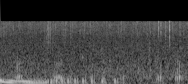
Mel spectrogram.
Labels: {"label": "biophony", "recorder": "SoundTrap 300"}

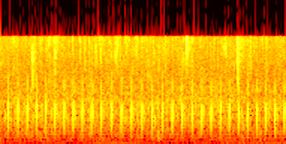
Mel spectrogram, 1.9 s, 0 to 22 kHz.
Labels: {"label": "biophony, rattle", "recorder": "SoundTrap 500"}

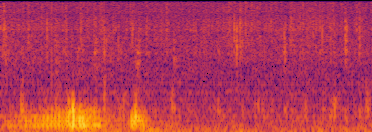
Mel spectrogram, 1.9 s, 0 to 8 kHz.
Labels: {"label": "biophony, growl", "recorder": "SoundTrap 600 or HydroMoth"}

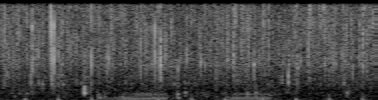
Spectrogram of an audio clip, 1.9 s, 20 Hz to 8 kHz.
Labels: {"label": "biophony", "recorder": "SoundTrap 600"}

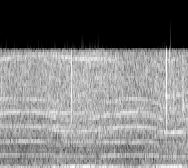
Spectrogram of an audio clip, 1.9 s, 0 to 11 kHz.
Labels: {"label": "anthrophony, boat engine", "recorder": "SoundTrap 500"}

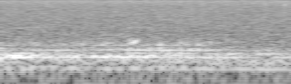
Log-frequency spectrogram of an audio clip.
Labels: {"label": "anthrophony, boat engine", "recorder": "HydroMoth"}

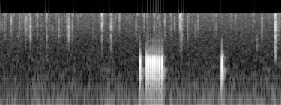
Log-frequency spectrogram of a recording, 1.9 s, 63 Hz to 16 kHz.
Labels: {"label": "biophony, knock croak", "recorder": "SoundTrap 300"}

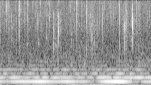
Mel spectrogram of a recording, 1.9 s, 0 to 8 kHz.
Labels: {"label": "biophony, midshipman", "recorder": "SoundTrap 500"}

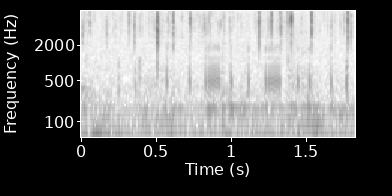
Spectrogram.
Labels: {"label": "biophony, knock croak", "recorder": "SoundTrap 300"}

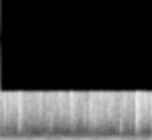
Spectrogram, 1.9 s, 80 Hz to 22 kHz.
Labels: {"label": "biophony, midshipman", "recorder": "SoundTrap 500"}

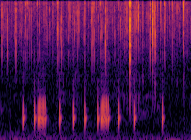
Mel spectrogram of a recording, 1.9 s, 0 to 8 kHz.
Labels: {"label": "biophony, knock croak", "recorder": "SoundTrap 300"}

